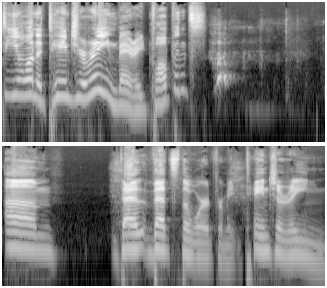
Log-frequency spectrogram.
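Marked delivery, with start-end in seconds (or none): 0.0-2.0 put-on New Zealand accent, much higher, louder, faster. Mimicking how a man talks, addressing mary poppins: put-on kiwi accent. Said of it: "how you get into the Kiwi accent".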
